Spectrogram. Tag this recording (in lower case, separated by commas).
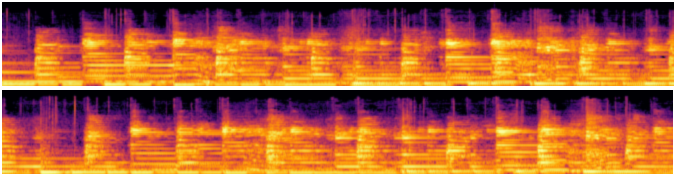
plucked string instrument, acoustic guitar, musical instrument, music, guitar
